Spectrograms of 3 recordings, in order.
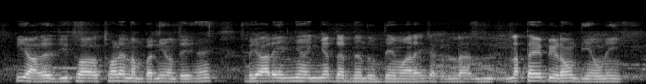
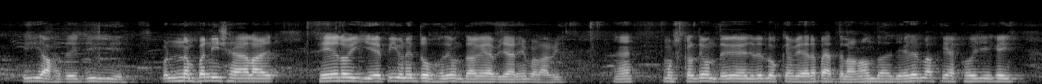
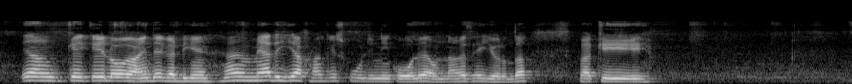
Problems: constant background noise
